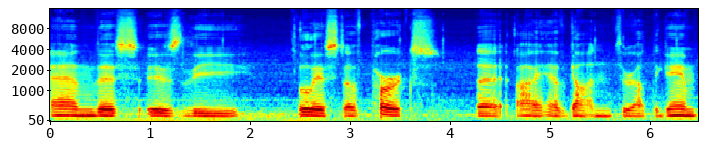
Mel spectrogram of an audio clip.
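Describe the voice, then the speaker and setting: Against noticeable background noise, a man with a fairly low voice speaks very slowly in a monotone, flat intonation. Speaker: gaming youtuber. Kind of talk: video game commentary. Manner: slurred words; casual, filler-heavy.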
